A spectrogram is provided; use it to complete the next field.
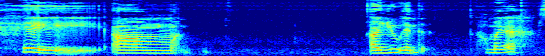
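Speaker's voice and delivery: with hiccups. Telling a story about a boy from another class, hiccuping. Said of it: "sorry, I have hiccups now".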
